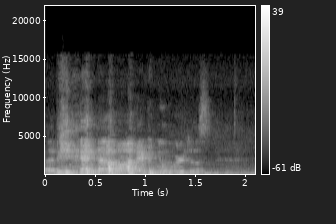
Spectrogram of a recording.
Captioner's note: laughs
